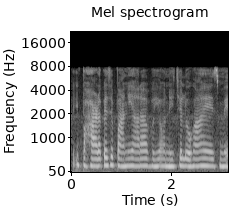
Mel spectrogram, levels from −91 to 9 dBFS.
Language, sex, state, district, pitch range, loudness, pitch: Hindi, female, Chhattisgarh, Raipur, 195-210 Hz, -17 LUFS, 200 Hz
